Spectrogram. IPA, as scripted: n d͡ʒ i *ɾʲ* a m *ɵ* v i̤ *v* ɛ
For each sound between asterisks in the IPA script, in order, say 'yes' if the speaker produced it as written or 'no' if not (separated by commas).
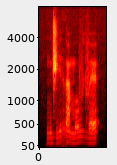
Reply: no, no, yes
